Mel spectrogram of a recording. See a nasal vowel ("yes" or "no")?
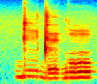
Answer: yes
